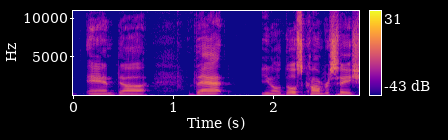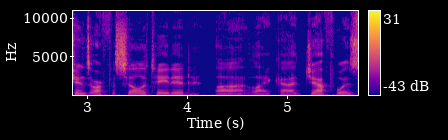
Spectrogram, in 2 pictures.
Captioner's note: none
